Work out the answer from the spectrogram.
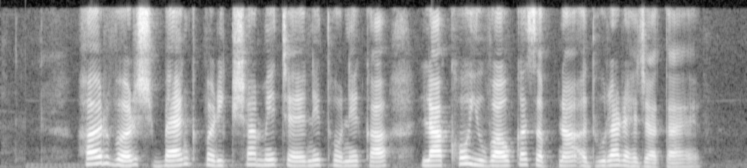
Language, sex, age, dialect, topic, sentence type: Hindi, female, 31-35, Hindustani Malvi Khadi Boli, banking, statement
